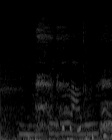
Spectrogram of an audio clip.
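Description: A person's long, drawn-out cry, held at one pitch for over a second, with a wavering higher squeal in the middle.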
